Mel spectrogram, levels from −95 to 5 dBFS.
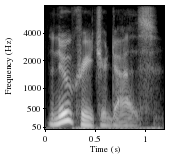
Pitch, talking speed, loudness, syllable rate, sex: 115 Hz, 200 wpm, -20 LUFS, 5.7 syllables/s, male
